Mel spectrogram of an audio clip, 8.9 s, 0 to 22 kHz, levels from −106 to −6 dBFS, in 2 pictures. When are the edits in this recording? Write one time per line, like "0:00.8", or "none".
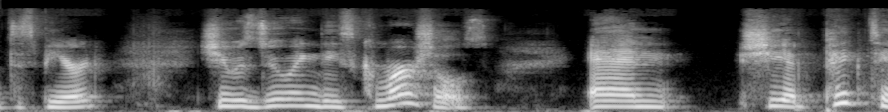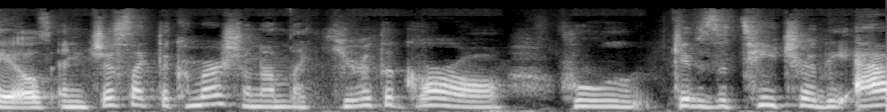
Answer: none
